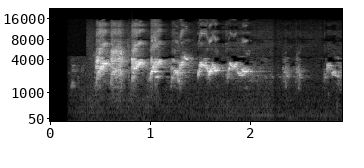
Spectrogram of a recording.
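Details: Singapore-kept Red-whiskered Bulbul, an open-tail jumper display competition bird, sings a rapid, continuous run of bright, rich warbling notes, loud at first, then trailing into softer chirped phrases, with no other sounds.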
